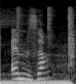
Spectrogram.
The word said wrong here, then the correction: Hamza: Hamza, Gazo et Guy de Besbar.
